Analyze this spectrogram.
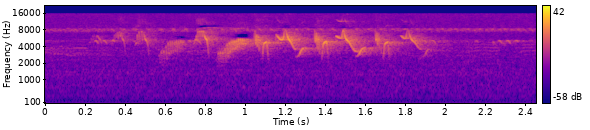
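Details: Lively warbling from an American goldfinch: a rapid string of high, jumbled chirps and thin rising-falling slurs, each phrase following closely on the last.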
